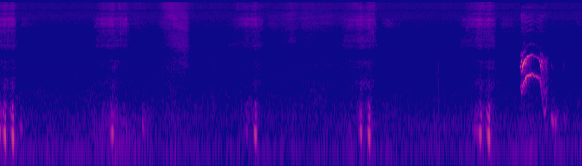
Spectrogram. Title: Snoring new mom Dog🐕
